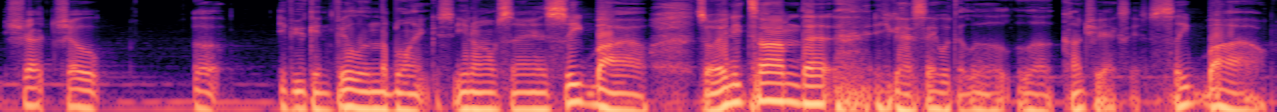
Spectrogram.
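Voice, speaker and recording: A man's voice: fairly low pitch, fairly even intonation, fast talker, hardly any pauses, warm tone. A man giving an earnest spiritual talk while reading cards, repeating phrases for emphasis.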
